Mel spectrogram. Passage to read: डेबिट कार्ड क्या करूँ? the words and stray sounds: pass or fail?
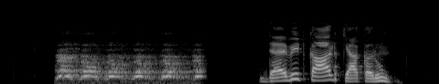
fail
